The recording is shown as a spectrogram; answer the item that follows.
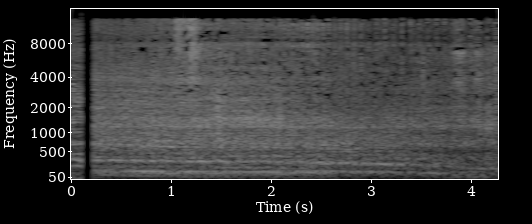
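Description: Fire engine's engine running with a steady low hum, easing off slightly near the end. It comes in after a split-second cut to silence at the very start.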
